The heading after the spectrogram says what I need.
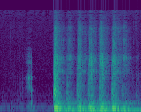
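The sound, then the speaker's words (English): Someone bangs on a door: one faint knock, then a rapid series of loud, heavy thuds in a steady rhythm. “Somebody else will be banging on the door.”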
